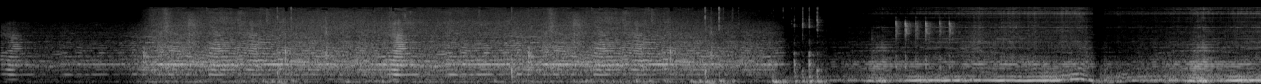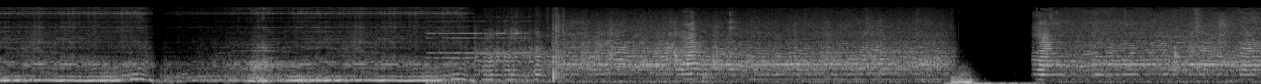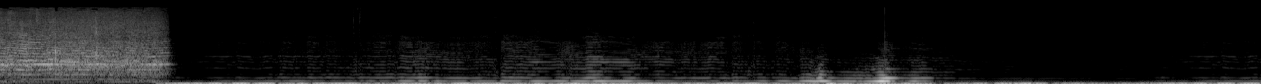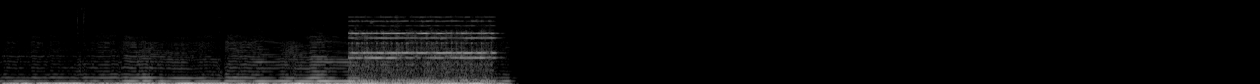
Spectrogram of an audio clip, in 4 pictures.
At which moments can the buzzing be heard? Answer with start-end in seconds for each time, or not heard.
0.0-43.0.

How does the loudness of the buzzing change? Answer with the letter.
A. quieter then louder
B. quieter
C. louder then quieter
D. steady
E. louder
B.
